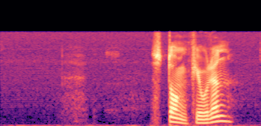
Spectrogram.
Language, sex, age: Norwegian, male, 57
